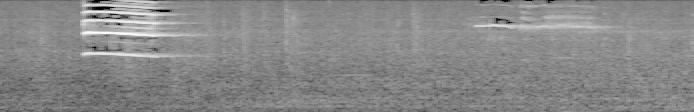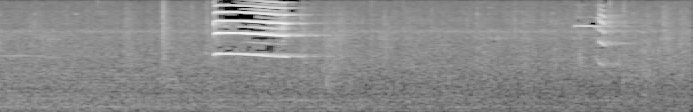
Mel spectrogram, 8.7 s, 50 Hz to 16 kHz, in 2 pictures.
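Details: Nighttime begging of long-eared owls close to a house, captured on a ZOOM H5 with LOM Usi Pro: two piercing, drawn-out squeaks roughly five seconds apart, each followed by a faint, more distant reply, with low steady hiss between.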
